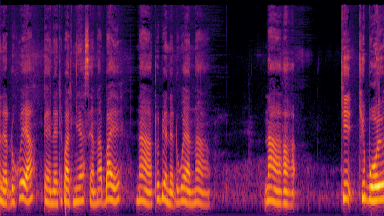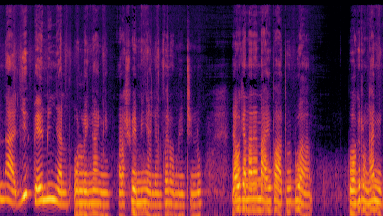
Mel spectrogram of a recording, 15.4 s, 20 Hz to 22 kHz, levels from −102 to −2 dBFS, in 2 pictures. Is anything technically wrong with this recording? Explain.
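Yes, there are two faults. From 1.31 to 1.33 s, a loud pop, likely a voltage spike from a switch or static, adds a sharp thump a few decibels above the speech. From 9.16 s to the end, overlap-add ripple, where frames are rejoined with mismatched overlap gain, swings the level by about 11 dB around 300 times a second, giving a metallic buzz with extra tones around the voice.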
